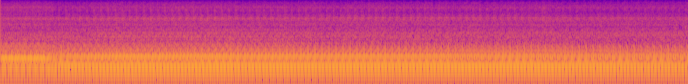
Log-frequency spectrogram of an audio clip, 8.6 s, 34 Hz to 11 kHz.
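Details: 1988 Ford Fiesta Mk2 1.1 Valencia crossflow, Weber 32IBF carburettor, straight-through exhaust: catches after a brief stumble, then settles into steady low idle with even firing. Hard starting.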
